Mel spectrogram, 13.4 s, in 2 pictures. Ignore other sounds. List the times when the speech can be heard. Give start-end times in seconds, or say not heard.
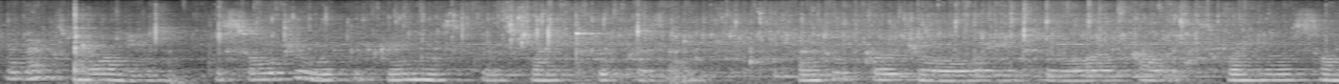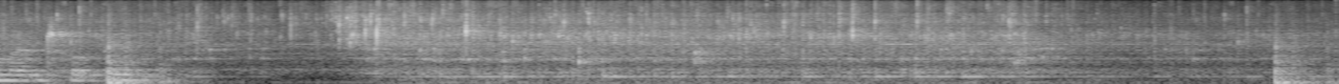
0.0-7.5.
